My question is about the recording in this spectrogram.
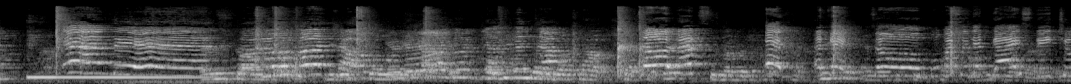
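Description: Women's voices shouting and singing excitedly, with a held note early on and scattered hand claps after about two and a half seconds.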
